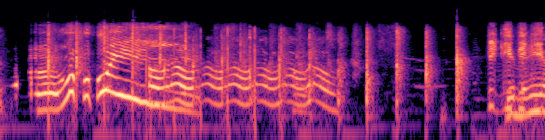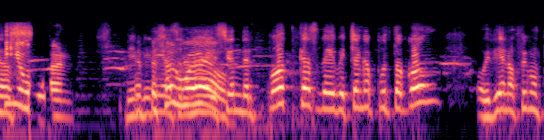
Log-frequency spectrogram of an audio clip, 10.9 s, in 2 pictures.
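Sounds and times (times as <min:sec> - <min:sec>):
clapping: 0:00.0 - 0:05.8
laughter: 0:00.0 - 0:10.4
speech: 0:00.4 - 0:03.4, 0:04.9 - 0:10.8.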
